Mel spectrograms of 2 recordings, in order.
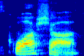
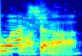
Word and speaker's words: gua sha: I can never pronounce gua. Whatever. It's so cute. It's gua sha. So gua sha.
